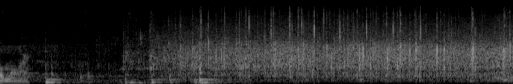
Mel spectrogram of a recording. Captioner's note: audience applauds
